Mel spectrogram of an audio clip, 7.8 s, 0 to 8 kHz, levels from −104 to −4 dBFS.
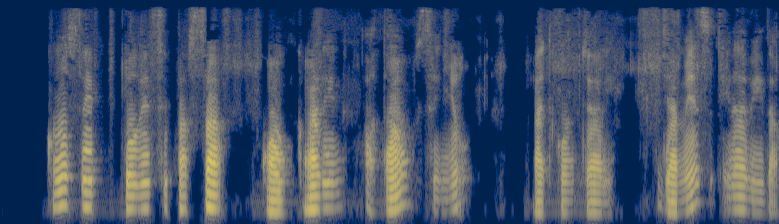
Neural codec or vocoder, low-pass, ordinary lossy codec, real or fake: none; 7.2 kHz; MP3, 48 kbps; real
